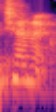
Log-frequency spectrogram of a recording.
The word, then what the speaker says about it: Chanak: So if you're pronouncing Chanak wrong, I am too. That's how I read it, how I say it.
